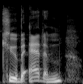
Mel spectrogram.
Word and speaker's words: kubeadm: KubeADM, sometimes pronounced KubeAdam, also has a new logo, with a ship's wheel inside an atom.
